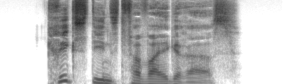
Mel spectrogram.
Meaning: genitive singular of Kriegsdienstverweigerer
- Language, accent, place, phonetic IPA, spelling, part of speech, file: German, Germany, Berlin, [ˈkʁiːksdiːnstfɛɐ̯ˌvaɪ̯ɡəʁɐs], Kriegsdienstverweigerers, noun, De-Kriegsdienstverweigerers.ogg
